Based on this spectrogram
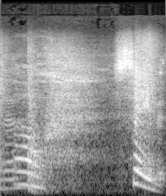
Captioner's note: Wanda sighs in frustration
